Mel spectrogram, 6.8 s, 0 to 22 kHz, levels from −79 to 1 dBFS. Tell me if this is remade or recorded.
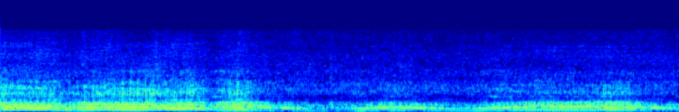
recorded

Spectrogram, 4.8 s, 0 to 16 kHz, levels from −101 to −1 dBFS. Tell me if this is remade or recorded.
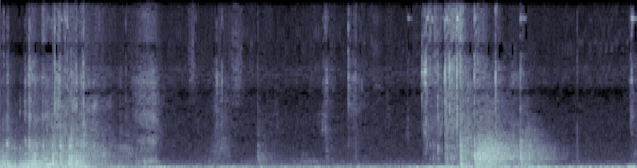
recorded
